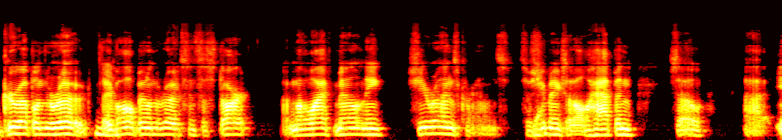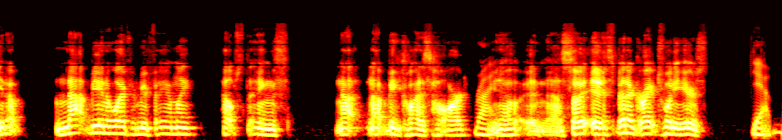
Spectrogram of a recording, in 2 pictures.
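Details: Adult male singer with spasmodic dysphonia, worse when talking than singing, voice goes gravelly at times, sees a voice therapist before concerts, prior cancer diagnosis and treatment; spasmodic dysphonia.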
